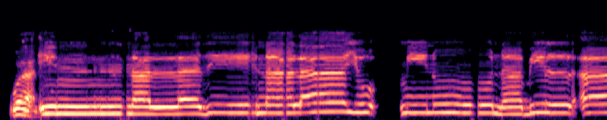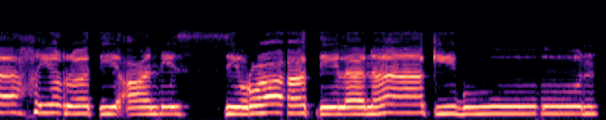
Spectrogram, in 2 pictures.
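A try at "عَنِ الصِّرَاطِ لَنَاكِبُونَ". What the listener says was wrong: Ini khoknya belum terdengar. Agak ngorok sedikit. La yu'minuna bil akhirati anis. Itu ada stop. jangan. Anis.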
